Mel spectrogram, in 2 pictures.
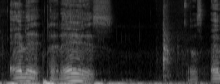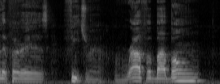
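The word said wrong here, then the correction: Pabón: Pabon and Xantos.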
